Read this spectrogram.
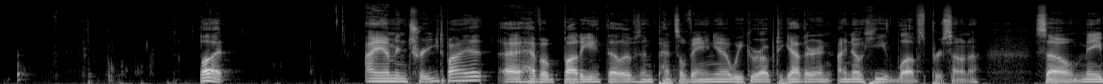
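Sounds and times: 
sipping coffee: 0:00.2 - 0:01.9
speech: 0:02.0 - 0:02.3, 0:03.6 - 0:11.0.

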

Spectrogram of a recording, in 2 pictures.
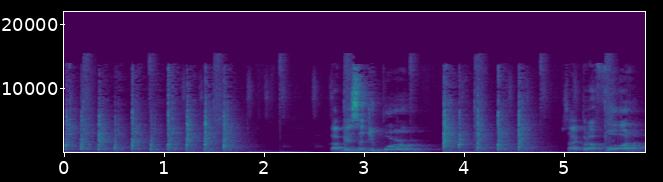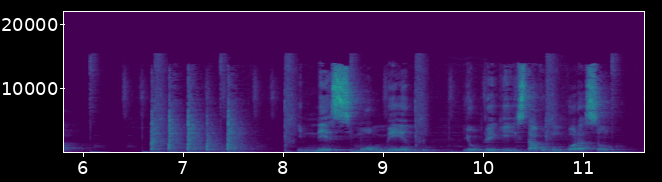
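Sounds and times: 
knocking on a door: 0:00.0 - 0:02.0, 0:03.8 - 0:04.9, 0:06.6 - 0:07.8
speech: 0:02.7 - 0:04.0, 0:05.0 - 0:05.9, 0:08.2 - 0:11.5.

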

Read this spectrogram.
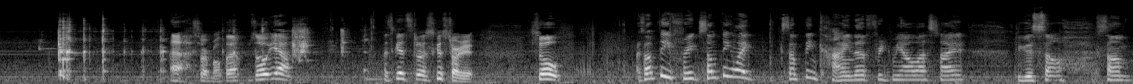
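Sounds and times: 
speech: 0:01.7 - 0:03.2, 0:03.8 - 0:05.7, 0:06.4 - 0:11.3
person drinking water: 0:04.8 - 0:06.9.

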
